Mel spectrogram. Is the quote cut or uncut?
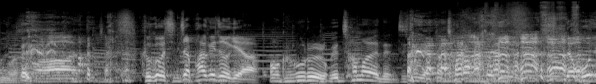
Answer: cut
